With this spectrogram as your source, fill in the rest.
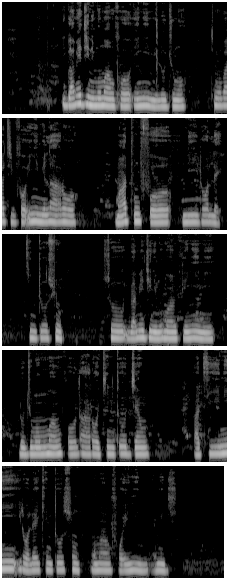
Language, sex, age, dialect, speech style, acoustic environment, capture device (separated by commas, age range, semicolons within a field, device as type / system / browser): Yoruba, male, 25-34, Nigeria - Kano, relaxed, people talking, mobile / Linux / Chrome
